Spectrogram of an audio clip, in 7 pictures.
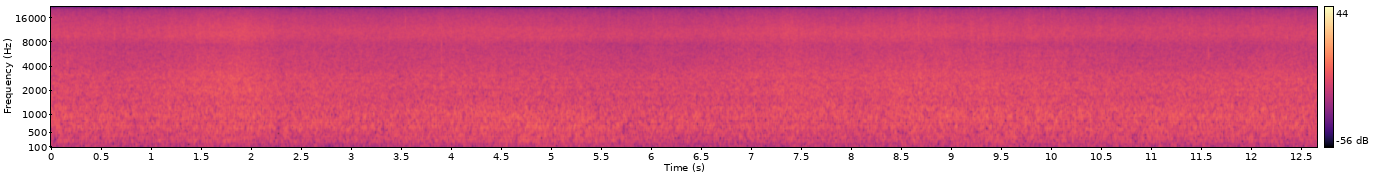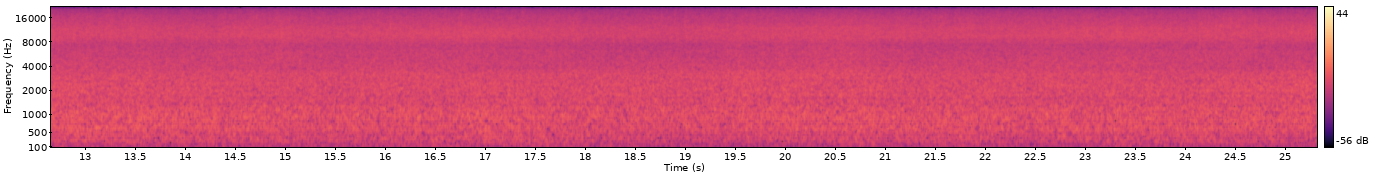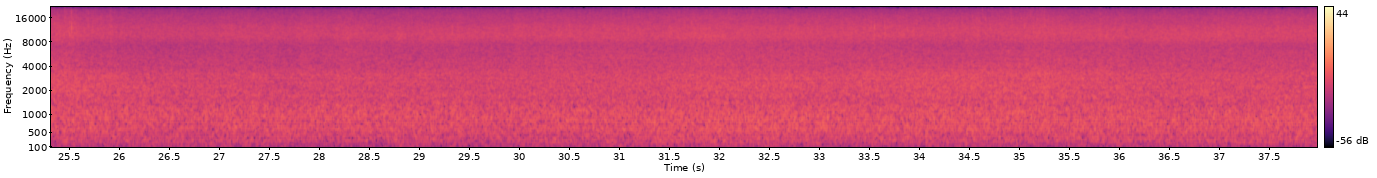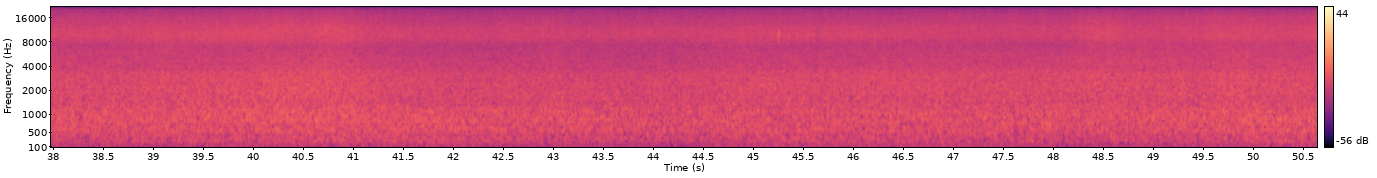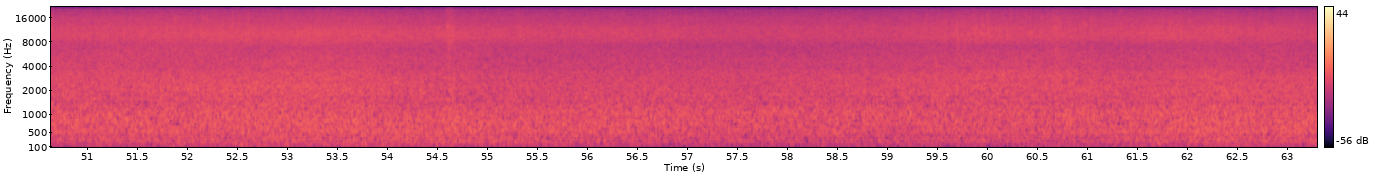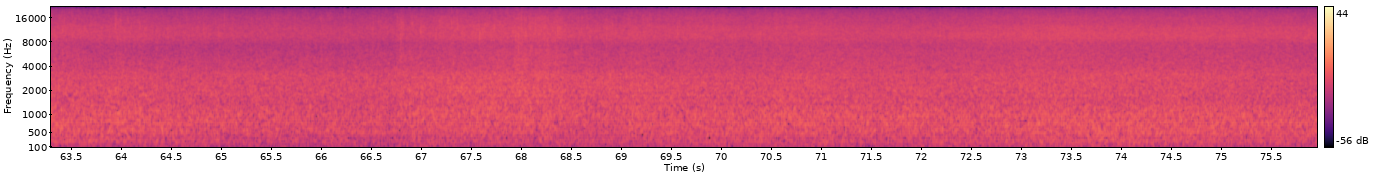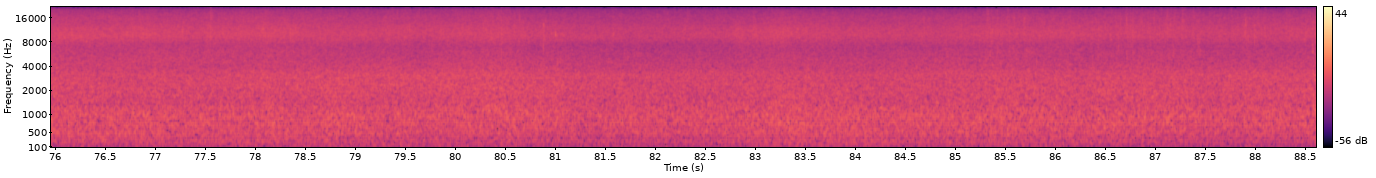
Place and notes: {
  "title": "Xinfeng Township, Hsinchu County - High tide time",
  "date": "2017-08-26 13:29:00",
  "description": "at the seaside, Waves, High tide time, Zoom H2n MS+XY",
  "latitude": "24.93",
  "longitude": "120.98",
  "altitude": "4",
  "timezone": "Asia/Taipei"
}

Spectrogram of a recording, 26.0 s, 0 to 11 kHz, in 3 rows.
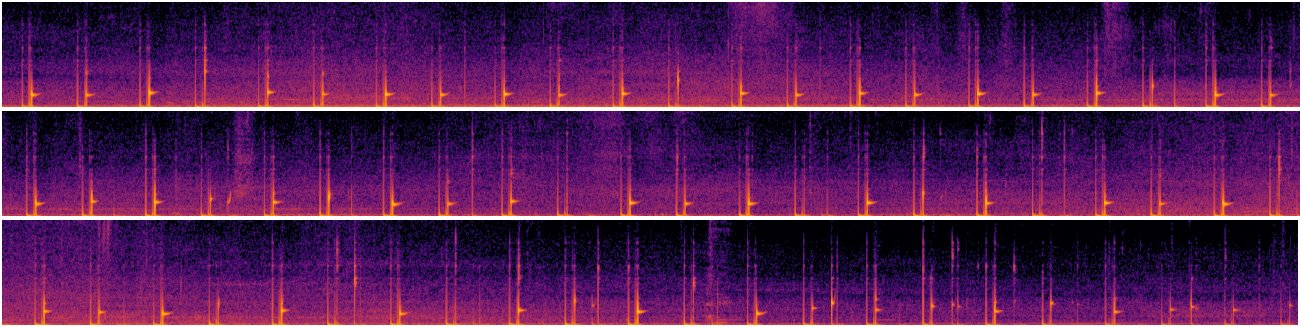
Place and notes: {
  "title": "Wordsworth drinking fountain, Dove Cottage, Grasmere - Dripping Font",
  "date": "2019-10-16 11:38:00",
  "description": "Recorded on a sound walk I led with 30 participants wearing wireless headphones. Part of an inspiration day for a new composition made by young composers and Manchester Camerata. We took this rhythmical recording back to Dove Cottage, put it into Ableton live, added some pitch effects and used it as a basis for an improvisation with the young musicians. It was the first day of work creating a new composition to celebrate the 250th anniversary of William Wordsworth's birth in April 2020.\n(SD MixPre10t + Aquarian Audio hydrophone)",
  "latitude": "54.46",
  "longitude": "-3.02",
  "altitude": "73",
  "timezone": "Europe/London"
}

